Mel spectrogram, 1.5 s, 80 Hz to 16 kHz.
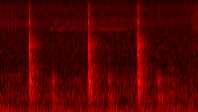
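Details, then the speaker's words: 1988 Yamaha CD-29 CD player, tray won't open; microphone inside unit, faint motor whirr with three sharp clicks about 0.4 s apart while tray barely moves, seems jammed. Slipping CD tray drive belt. "so i do hear a motor running so i'm hoping it's just a simple matter of popping a belt into it the strange thing is it's like it's jammed"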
